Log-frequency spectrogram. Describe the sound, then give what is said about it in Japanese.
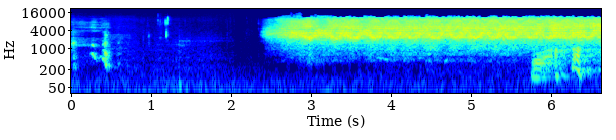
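After a few quiet seconds, a person's voice launches into a loud, steady, hissing drone imitating a cicada's buzz, held unbroken for over four seconds. “で、そこまでたどり着いて、この放送を聞いたら、確かにセミとかをやってましたよ。”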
